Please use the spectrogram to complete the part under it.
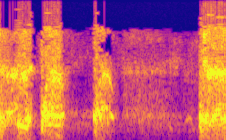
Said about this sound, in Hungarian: Mutasson, köhögjön egyet? Hát hallgasson.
